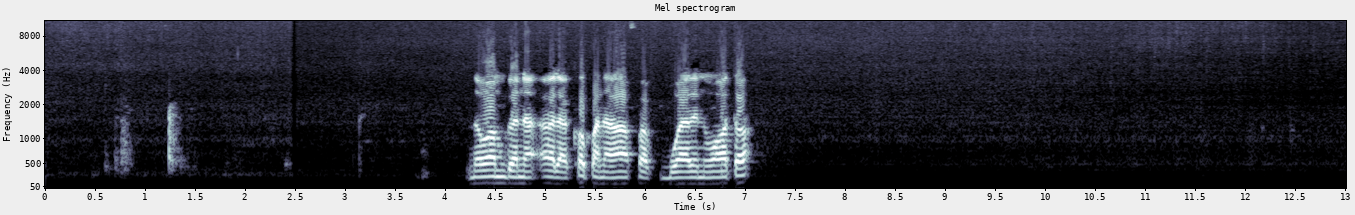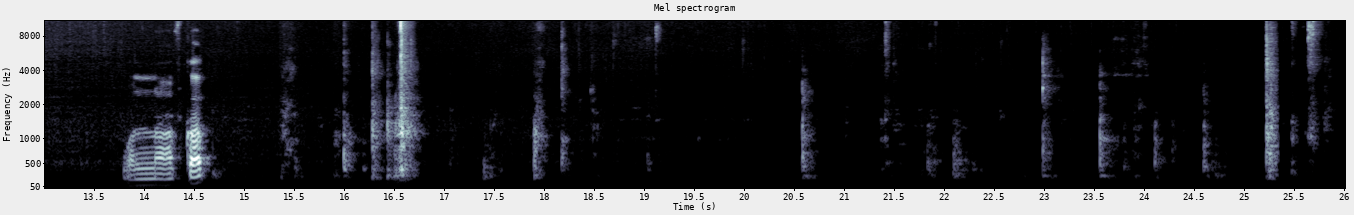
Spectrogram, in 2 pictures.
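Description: A wooden spoon stirs and knocks against a pot.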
